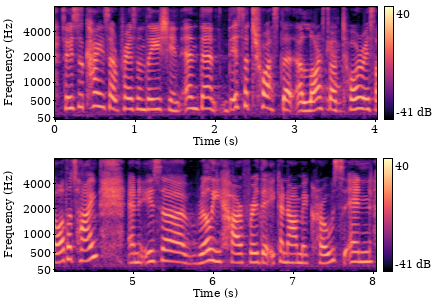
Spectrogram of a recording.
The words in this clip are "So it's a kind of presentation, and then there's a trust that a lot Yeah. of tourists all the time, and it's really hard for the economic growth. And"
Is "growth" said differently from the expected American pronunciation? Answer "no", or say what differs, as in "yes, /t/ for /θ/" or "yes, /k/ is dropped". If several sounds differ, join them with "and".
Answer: yes, /s/ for /θ/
